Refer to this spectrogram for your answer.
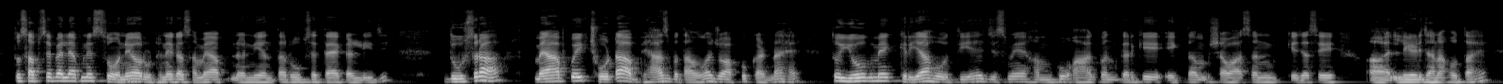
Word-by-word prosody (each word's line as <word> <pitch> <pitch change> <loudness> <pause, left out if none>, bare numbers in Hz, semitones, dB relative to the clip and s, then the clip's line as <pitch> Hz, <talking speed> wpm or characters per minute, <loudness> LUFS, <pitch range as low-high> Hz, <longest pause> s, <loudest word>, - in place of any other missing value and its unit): तो 155 - +2
सबसे 150 +2 +2
पहले 165 -1 +5
अपने 160 +1 +2
सोने 130 -7 +2
और 135 -3 +5
उठने 110 +2 0
का 125 - +3
समय 110 -1 -2
आप 110 0 -1
न 105 0 -2
निरंतर 105 +1 -1
रूप 110 -1 -2
से 110 - -1
तय 105 0 0
कर 100 - 0
लीजिए। 100 -1 -6 0.6
दूसरा 135 +7 +4 0.4
मैं 130 - +5
आपको 150 +4 +4
1 175 +1 +3
छोटा 125 +7 +4
अभ्यास 115 +5 -1
बताऊँगा 110 +4 -1
जो 130 -3 0
आपको 115 +3 -3
करना 100 +5 -3
है। 130 -2 -10 0.3
तो 165 - +4
योग 155 +1 +5
में 165 - +4
एक 165 0 -3
क्रिया 125 +1 +3
होती 115 -2 -3
है, 130 +4 -1
जिसमें 125 +1 -5
हमको 110 +1 -5
आँख 110 +2 -4
बंद 110 -1 -5
करके 110 +2 -2 0.2
एकदम 105 +2 -6
शवासन 105 0 -3 0.2
के 105 - -4
जैसे 105 0 -1 0.4
अ, 100 -1 +1
लेट 110 +1 +3
जाना 105 -1 +1
होता 105 +1 -3
है, - - -9
115 Hz, 195 wpm, -23 LUFS, 105-135 Hz, 0.6 s, पहले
